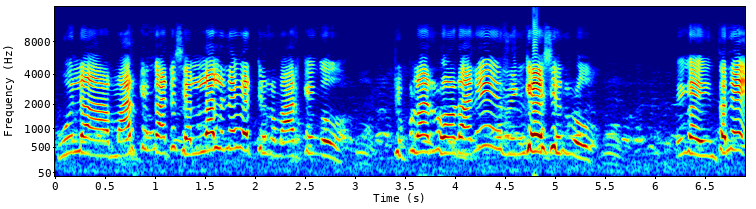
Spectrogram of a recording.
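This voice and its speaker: An older woman with a Telangana accent laments as a protesting farmer, pleading for her land. Her voice is very high, with a loud crowd pressing around her outdoors. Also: a little fast.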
